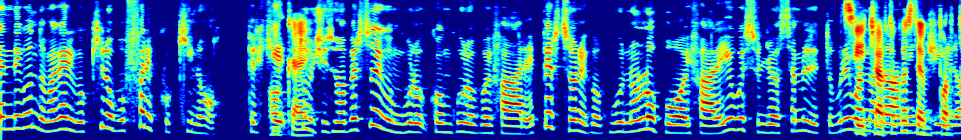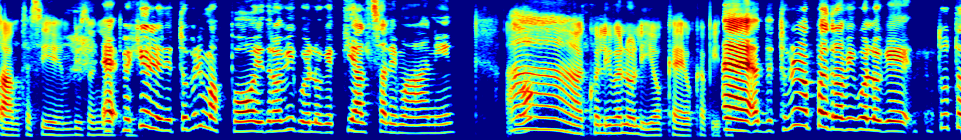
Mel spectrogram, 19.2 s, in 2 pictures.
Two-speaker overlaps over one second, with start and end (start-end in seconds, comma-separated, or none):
8.4-9.7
